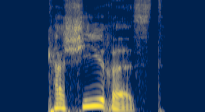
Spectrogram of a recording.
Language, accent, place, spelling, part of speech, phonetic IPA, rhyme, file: German, Germany, Berlin, kaschierest, verb, [kaˈʃiːʁəst], -iːʁəst, De-kaschierest.ogg
- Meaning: second-person singular subjunctive I of kaschieren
